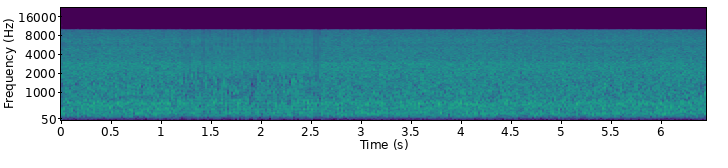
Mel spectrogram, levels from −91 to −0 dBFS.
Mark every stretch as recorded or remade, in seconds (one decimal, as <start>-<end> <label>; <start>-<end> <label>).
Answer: 0.0-1.2 recorded; 1.2-2.6 remade; 2.6-6.5 recorded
